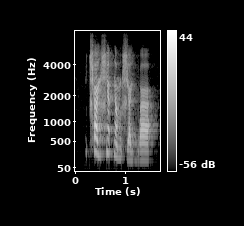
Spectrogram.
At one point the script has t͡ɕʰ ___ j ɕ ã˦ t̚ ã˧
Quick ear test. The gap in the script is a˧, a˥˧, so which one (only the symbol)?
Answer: a˥˧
